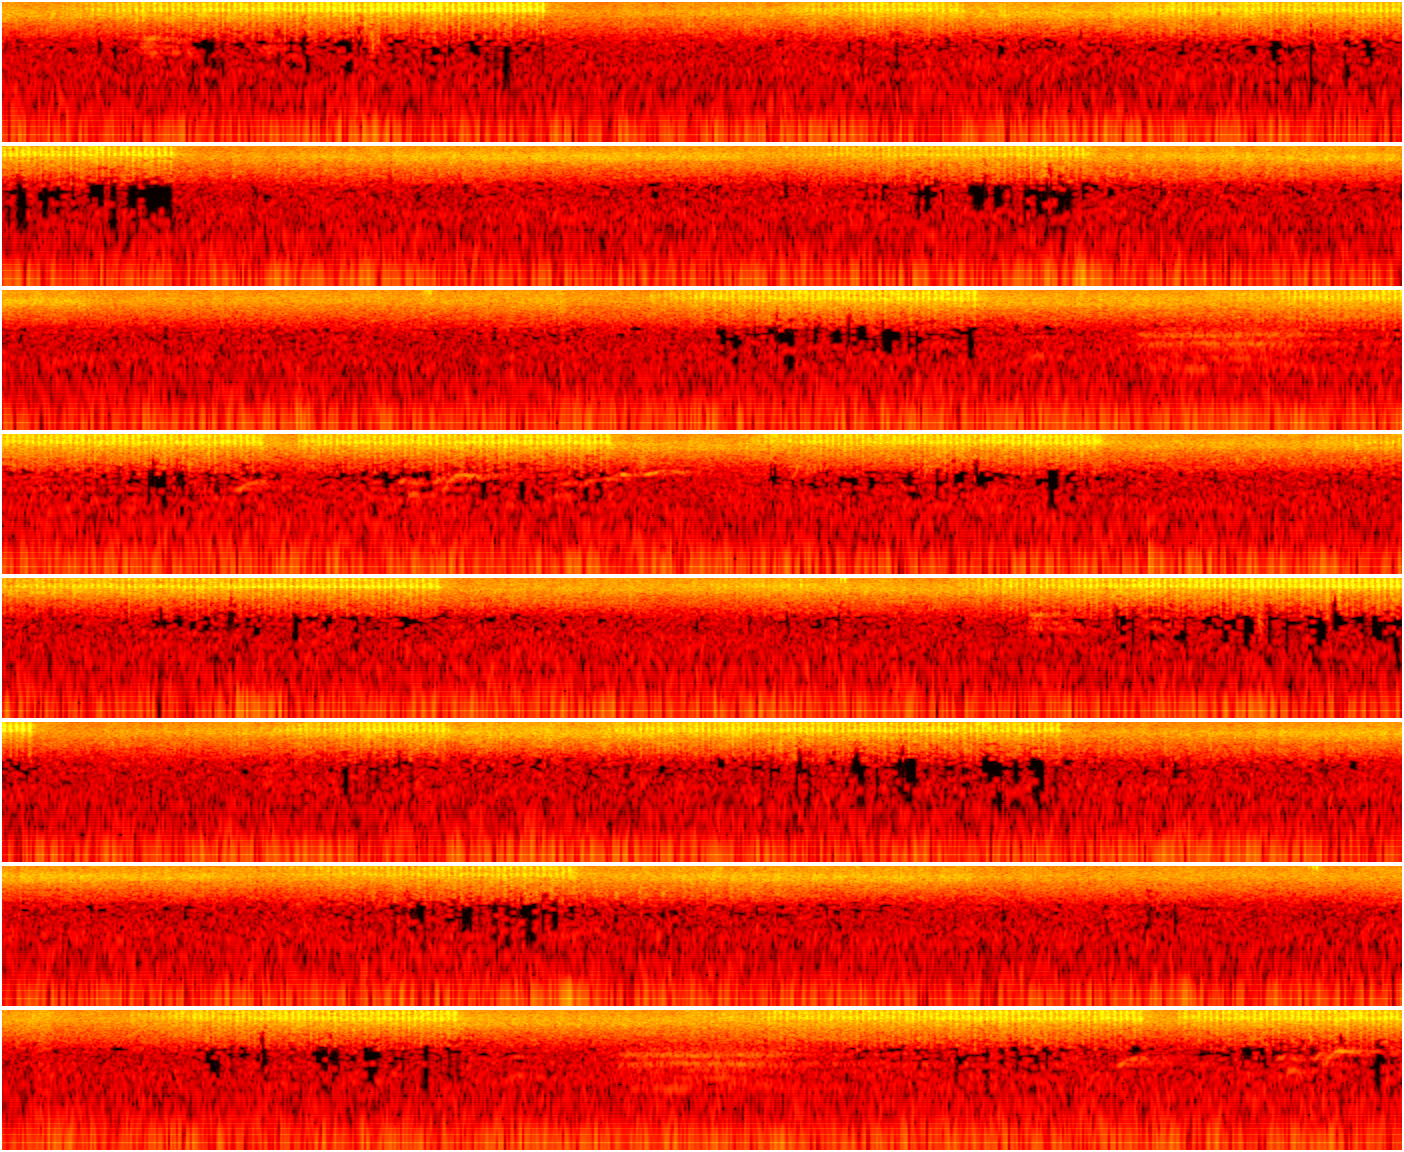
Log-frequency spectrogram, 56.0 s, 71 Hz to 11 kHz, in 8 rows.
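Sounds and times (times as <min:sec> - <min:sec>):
steady hiss: 0:00.0 - 0:56.0
crickets trilling: 0:00.2 - 0:02.8, 0:03.4 - 0:08.0, 0:08.6 - 0:14.8, 0:15.6 - 0:56.0
sheep bleating: 0:19.7 - 0:20.5, 0:52.2 - 0:52.9.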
